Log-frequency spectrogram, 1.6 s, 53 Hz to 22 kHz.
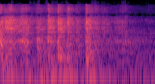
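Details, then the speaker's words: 1976 Corvette with electric fuel pump, old distributor fitted with some new parts and new plugs: catches with a few uneven, stumbling bursts then settles; rough start, owner suspects idle revving a little high. "sounds a little rough. Get a little something. Might be revving a little high."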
